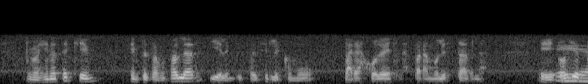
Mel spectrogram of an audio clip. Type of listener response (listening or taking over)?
taking over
